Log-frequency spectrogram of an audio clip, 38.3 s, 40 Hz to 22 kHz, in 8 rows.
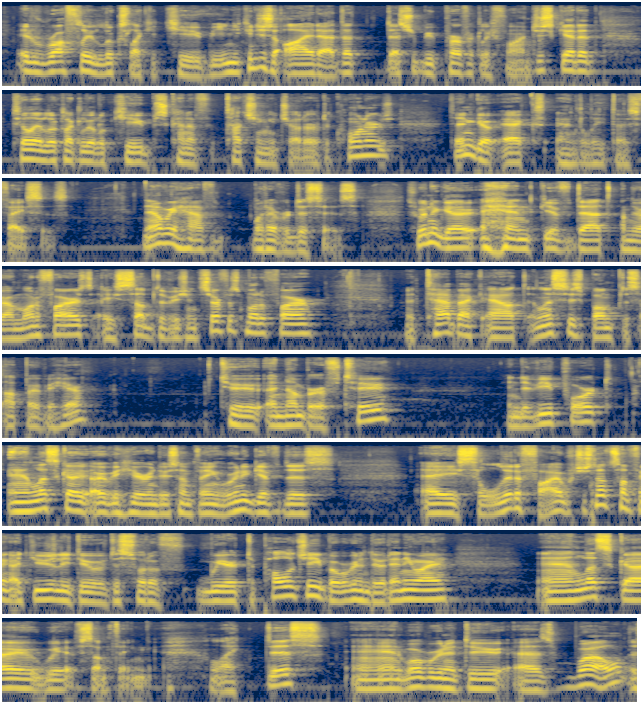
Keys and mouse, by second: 1.8 g, 2.5-4.7 shift+middle drag, 4.7-14.8 right drag, 8.3 x, 14.8-16.0 middle drag, 17.4 Tab, 31.3-37.2 middle drag, 37.2-38.3 right drag.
